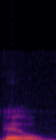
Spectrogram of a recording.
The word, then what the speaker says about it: pedal: In this word pedal, we have got two syllables. We have got ped and lo.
